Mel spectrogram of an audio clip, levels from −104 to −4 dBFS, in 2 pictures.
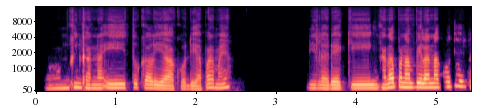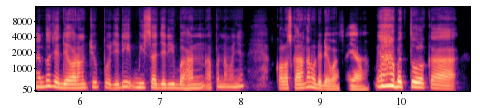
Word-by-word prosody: "Oh, 140 +2 -8
mungkin 160 +4 -2
karena 150 -2 -2
itu 165 +1 0
kali 150 -3 0
ya, 130 -1 0
aku - - -11
di, 130 - -2
apa 170 +9 -3
namanya, 175 +3 -3 1.0
diledekin." 145 0 0
Karena 180 +5 +4
penampilan 190 -2 +4
aku 185 +3 -6
tuh 245 - -3
ternyata 205 +3 0
jadi 170 - +2
orang 160 +1 +1
cupu. 200 -3 -6
Jadi, 200 +7 -2
bisa 180 -1 -1
jadi 160 0 0
bahan, 150 +2 -2
apa - - -14
namanya? 105 +2 -5 0.4
Kalau 150 0 -1
sekarang 155 +2 0
kan - - 0
udah 145 - +2
dewasa 130 - -7
ya. 120 -2 0 0.2
Nah, 245 +3 +8
betul, 205 -2 +6
Kak! 145 -5 -1
160 Hz, 190 wpm, -21 LUFS, 145-185 Hz, 1.0 s, Nah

